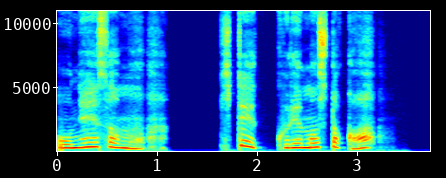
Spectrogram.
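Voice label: LOADING, Japanese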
